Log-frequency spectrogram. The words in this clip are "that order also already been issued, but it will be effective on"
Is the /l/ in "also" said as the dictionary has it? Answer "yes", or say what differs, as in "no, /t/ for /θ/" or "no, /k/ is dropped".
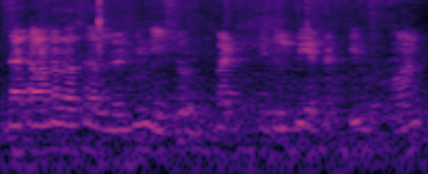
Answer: no, /l/ is dropped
